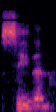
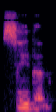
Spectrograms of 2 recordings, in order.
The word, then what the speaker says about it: Sabine: ago and I asked he knew Paul Saban and I asked him how did Paul pronounce his own last name and he said it was Saban and that actually makes sense because the unit of sound absorption they chunk they cut the E off of it and I think that was to force the correct pronunciation of Saban so so that's how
